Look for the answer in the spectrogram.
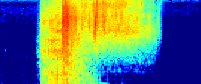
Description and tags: A monster or large animal biting down into flesh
